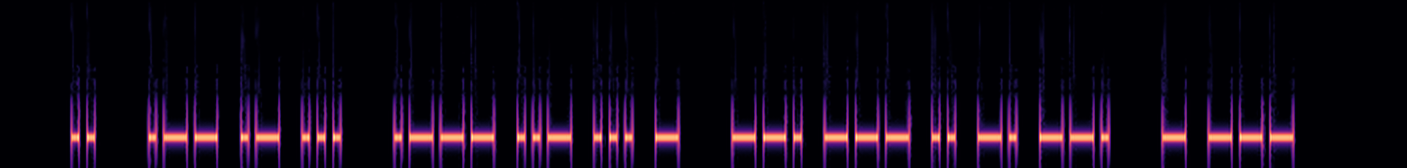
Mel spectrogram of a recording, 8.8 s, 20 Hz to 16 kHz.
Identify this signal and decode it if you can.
Morse code, heard as a keyed tone, about 25 wpm, 700 Hz. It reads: I WAS JUST GOING TO
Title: Sets of 5 Words Encore 25wpm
